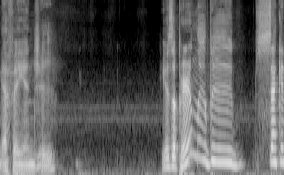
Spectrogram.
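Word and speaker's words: F.A.N.G: We finally get to reveal for Fong, as they pronounce it. It's it's an acronym, so it stands for something. FANG.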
